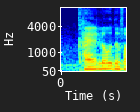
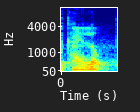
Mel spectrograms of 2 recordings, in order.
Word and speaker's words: 帰ろう: 开喽的发音比较正确，不是开漏，开漏的话是长音了。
